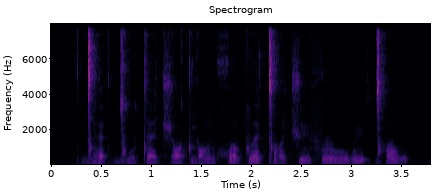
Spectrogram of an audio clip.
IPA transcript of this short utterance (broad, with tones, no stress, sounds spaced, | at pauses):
ɡ͡ǀ ɛ˥˩ ʔ ɡ͡ǀ u˧ t ɛ˧ t͡ʃ ɔ˧ t j ɔ˧ ŋ χʷ ʌ˥˩ tʷ ɛ˥ ǀ ʌ˩˥ t͡ʃ y˥˩ f ɹ u˥˩ w y˧ ʔ ǀʰ ʌ˧ w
